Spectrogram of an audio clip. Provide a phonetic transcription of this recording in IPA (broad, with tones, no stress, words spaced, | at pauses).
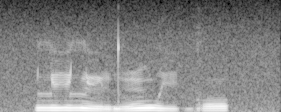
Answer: li˧lĩ˨dũ˨˦ wi˧ɡo˦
